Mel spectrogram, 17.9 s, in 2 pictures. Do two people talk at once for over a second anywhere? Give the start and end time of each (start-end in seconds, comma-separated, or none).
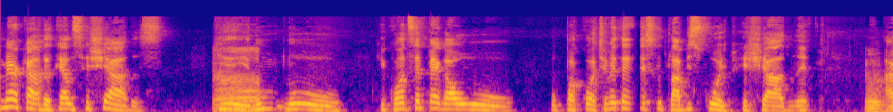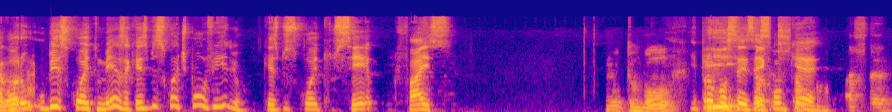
15.6-17.1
